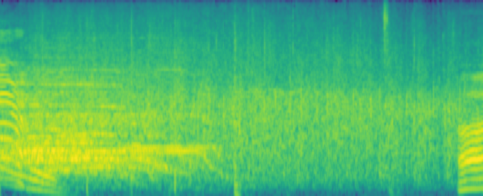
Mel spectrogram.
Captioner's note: cheers and applause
